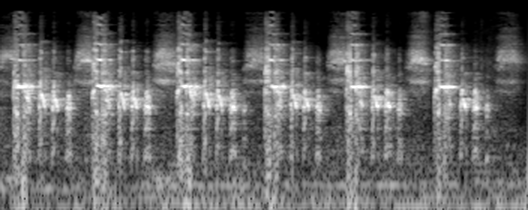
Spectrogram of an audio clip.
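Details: Pakistani brown francolin calling for hunters: continuous series of loud, grating, rhythmic phrases, each a quick run of rasping notes with a high piercing whistle, repeated over a second apart.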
